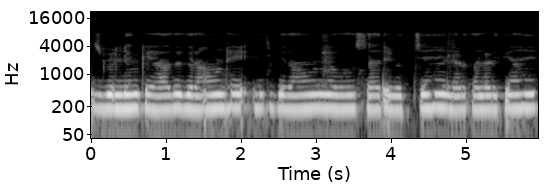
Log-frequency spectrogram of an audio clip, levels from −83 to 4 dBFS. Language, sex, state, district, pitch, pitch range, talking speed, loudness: Hindi, female, Bihar, Purnia, 185 Hz, 175-185 Hz, 160 wpm, -14 LUFS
